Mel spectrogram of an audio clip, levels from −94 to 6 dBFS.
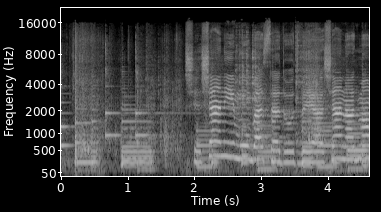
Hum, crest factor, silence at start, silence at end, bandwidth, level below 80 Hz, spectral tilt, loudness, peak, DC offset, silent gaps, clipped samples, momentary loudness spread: none; 18 dB; 0 s; 0 s; 17 kHz; -62 dBFS; -2.5 dB/octave; -23 LUFS; -6 dBFS; under 0.1%; none; under 0.1%; 12 LU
